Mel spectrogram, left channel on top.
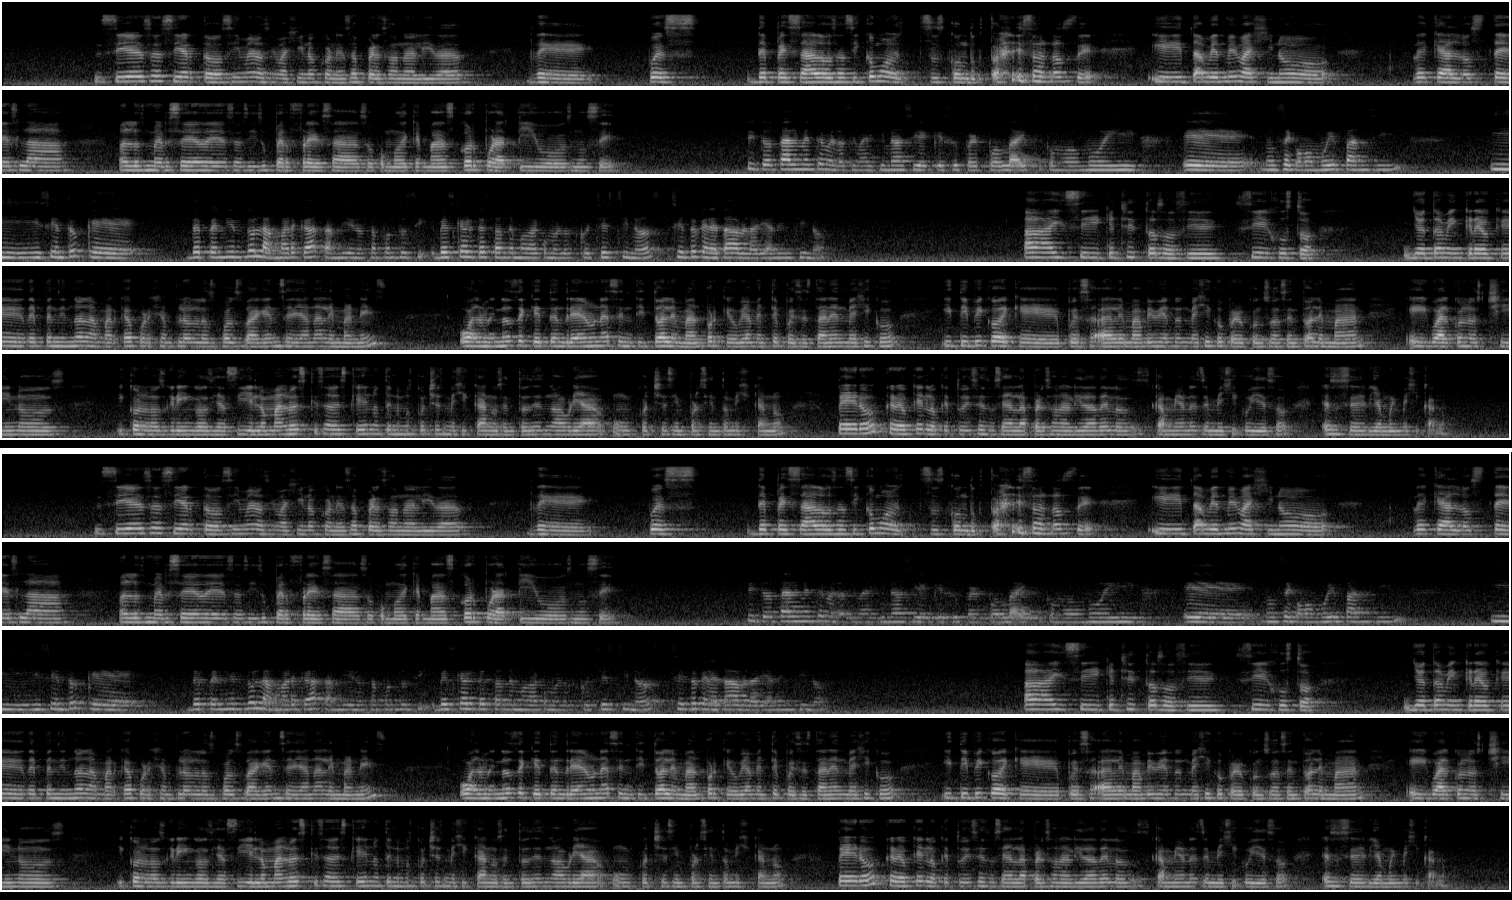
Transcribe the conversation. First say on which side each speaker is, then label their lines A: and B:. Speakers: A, in the centre; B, on the left.
A: Sí, eso es cierto, sí me los imagino con esa personalidad de, pues, de pesados, así como sus conductores, <laughs> o no sé. Y también me imagino de que a los Tesla, a los Mercedes, así súper fresas, o como de que más corporativos, no sé.
B: Sí, totalmente me los imagino así de que súper polite, como muy, eh, no sé, como muy fancy. Y siento que dependiendo la marca también, o sea, pon tú, si ves que ahorita están de moda como los coches chinos, siento que neta hablarían en chino.
A: Ay, sí, qué chistoso, sí, sí, justo. Yo también creo que dependiendo de la marca, por ejemplo, los Volkswagen serían alemanes. o al menos de que tendrían un acentito alemán porque obviamente pues están en México y típico de que pues alemán viviendo en México pero con su acento alemán e igual con los chinos y con los gringos y así. Lo malo es que, ¿sabes qué? No tenemos coches mexicanos, entonces no habría un coche 100% mexicano. Pero creo que lo que tú dices, o sea, la personalidad de los camiones de México y eso, eso sí sería muy mexicano.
